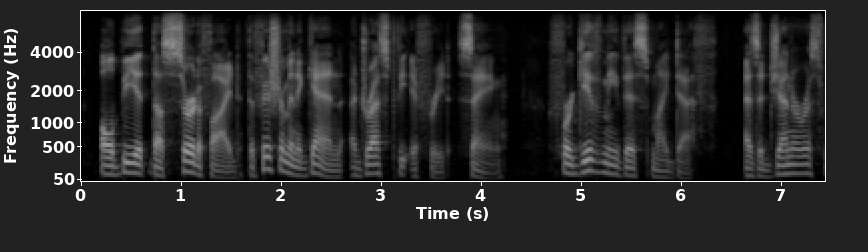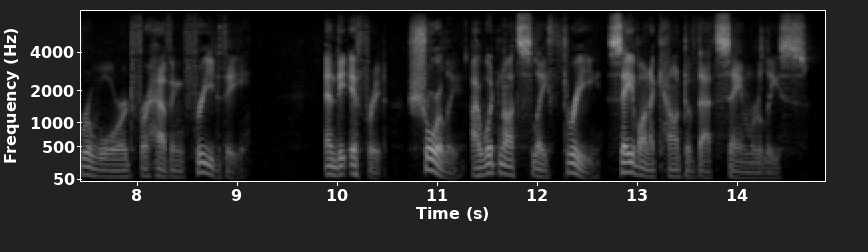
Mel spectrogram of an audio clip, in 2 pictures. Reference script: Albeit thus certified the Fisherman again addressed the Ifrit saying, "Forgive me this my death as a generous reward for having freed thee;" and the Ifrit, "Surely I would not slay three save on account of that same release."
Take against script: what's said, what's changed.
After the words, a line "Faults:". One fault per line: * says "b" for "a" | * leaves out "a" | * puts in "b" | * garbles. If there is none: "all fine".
Albeit thus certified the Fisherman again addressed the Ifrit saying, "Forgive me this my death as a generous reward for having freed thee;" and the Ifrit, "Surely I would not slay three save on account of that same release."
Faults:
all fine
